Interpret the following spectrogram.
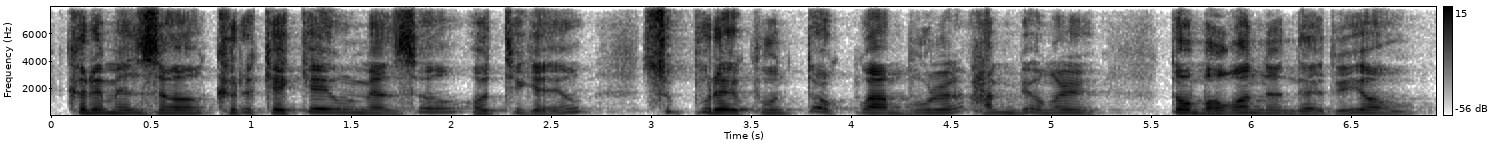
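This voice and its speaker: High-voiced guy pastor preaching in church, earnest, keeps asking the crowd questions. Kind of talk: sermon.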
